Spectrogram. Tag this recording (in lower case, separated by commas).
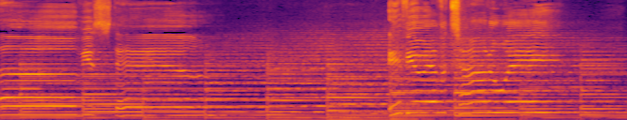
sad music, music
